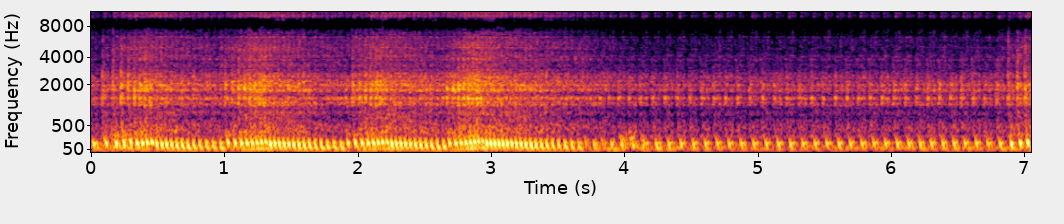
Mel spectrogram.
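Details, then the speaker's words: Small motorcycle engine hot after 20–30 km of riding: three blips, then a steady, slightly clattery idle; the changed sound is from engine heat and thinned 10W-30 oil, and is harmless. "तो आपको बता दिया कि यह आवाज जो आ रही है गाइ वह सिर्फ सिर्फ इंजन ऑयल पतला होने की वजह से इंजन गर्म होने की वजह से इंजन जब गर्म हो जाता है तो इंजन और पतला हो जाता है तो इससे आवाज में थोड़ी बहुत चेंजिंग आ जाती है"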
